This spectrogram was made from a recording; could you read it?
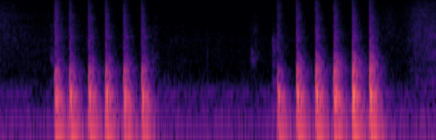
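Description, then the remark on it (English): A squirrel knocks at the door of Percy's hut on a snowy night: two quick bursts of knocking, six raps then six more after a short pause, each series crisp and evenly paced, with a low steady hum underneath. “Suddenly, Percy heard a tapping sound.”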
